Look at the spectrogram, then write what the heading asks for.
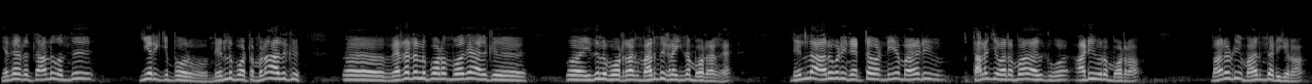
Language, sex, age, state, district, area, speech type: Tamil, male, 60+, Tamil Nadu, Namakkal, rural, spontaneous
